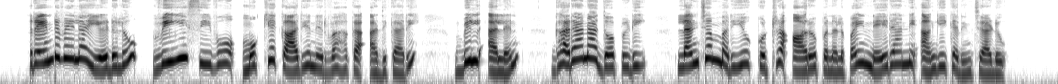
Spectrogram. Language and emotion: Telugu, neutral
